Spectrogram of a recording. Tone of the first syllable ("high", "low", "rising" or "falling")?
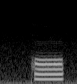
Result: high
